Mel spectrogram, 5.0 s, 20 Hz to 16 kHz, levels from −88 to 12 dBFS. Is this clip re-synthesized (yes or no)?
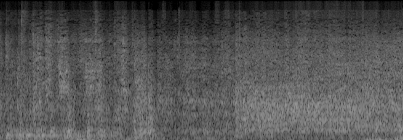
yes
